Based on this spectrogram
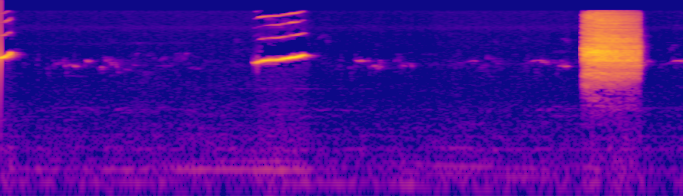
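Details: Calls of a female oriental magpie-robin meant to excite a male for mating: a short rising whistle, then after three seconds a loud scratchy rasp, with long quiet gaps between.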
